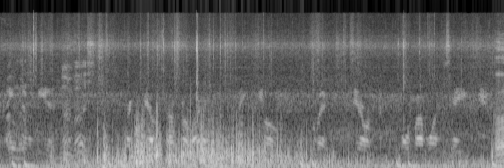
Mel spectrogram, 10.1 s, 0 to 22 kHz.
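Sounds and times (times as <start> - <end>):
indistinct voices: 0.0 - 10.0
steady low hum: 0.0 - 10.0.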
